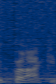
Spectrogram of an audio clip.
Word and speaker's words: Brack: E é Kenny Brack, viu, Celso Miranda? Pronúncia aberta, tá certo? Exatamente, porque ele não gosta de pisar no breque.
